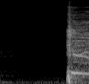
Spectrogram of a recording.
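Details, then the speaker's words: An adult who says they are a little sick gives one sudden, forceful cough after a quiet pause, cut off at the end. "I am a little bit sick guys you can probably hear it so excuse the coughing"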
